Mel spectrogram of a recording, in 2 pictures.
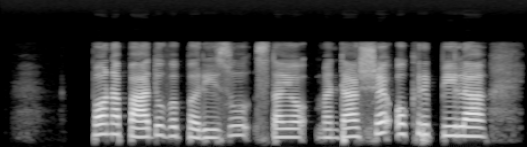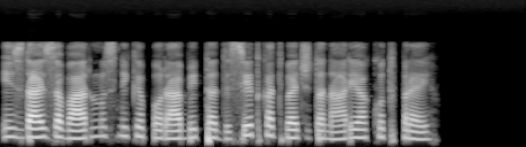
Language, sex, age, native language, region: Slovenian, female, 50-59, Slovenian, Central Slovenia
